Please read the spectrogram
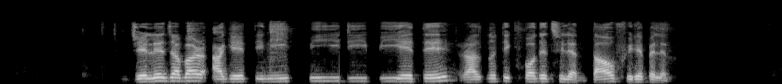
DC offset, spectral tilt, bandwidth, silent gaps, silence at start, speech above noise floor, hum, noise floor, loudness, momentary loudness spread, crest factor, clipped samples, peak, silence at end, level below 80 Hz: under 0.1%; -4.5 dB/octave; 8.2 kHz; none; 1.3 s; over 72 dB; none; under -90 dBFS; -18 LUFS; 11 LU; 18 dB; under 0.1%; 0 dBFS; 1.15 s; -62 dBFS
